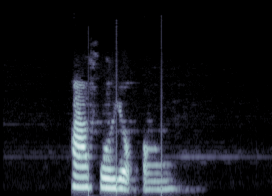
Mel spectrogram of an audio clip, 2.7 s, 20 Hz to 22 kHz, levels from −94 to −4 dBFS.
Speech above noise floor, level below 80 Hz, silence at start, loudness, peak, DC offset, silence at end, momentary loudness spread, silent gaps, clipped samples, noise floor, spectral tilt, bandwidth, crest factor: 55 dB; -66 dBFS; 0.7 s; -20 LUFS; -4 dBFS; under 0.1%; 0.95 s; 17 LU; none; under 0.1%; -75 dBFS; -8 dB/octave; 7.6 kHz; 20 dB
